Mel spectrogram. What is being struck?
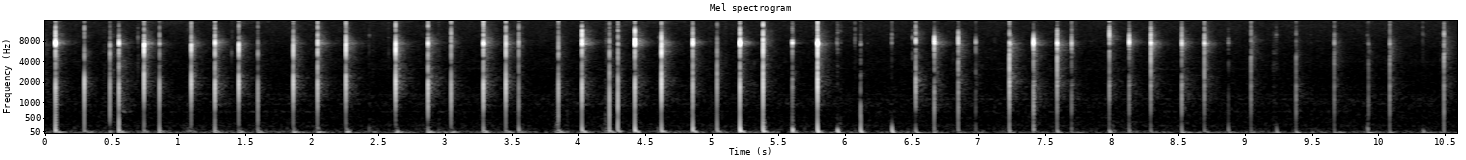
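Small wooden clothespin.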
